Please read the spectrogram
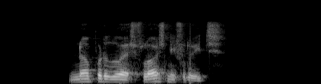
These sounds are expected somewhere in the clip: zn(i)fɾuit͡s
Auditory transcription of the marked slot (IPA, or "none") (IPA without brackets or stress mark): i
